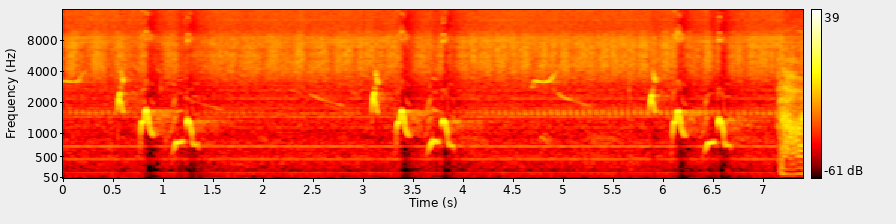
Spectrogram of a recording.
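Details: On a sunrise safari drive in South Africa on 28 October 2016, a Black-headed Oriole, heard constantly in the area, gives a liquid, fluty whistled phrase of three or four notes. It repeats about every three seconds over a low steady vehicle engine hum.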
